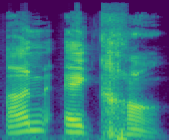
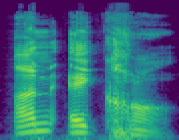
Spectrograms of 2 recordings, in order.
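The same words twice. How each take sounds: First: "Un écran" said clearly at normal pace; French model word. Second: "Un écran" repeated slowly and clearly; slow French repeat. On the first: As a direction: say "Un écran" with a nasal "un". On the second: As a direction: stretch out "Un écran" slowly for learners. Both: Shown as a demonstration. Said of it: "You try it".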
